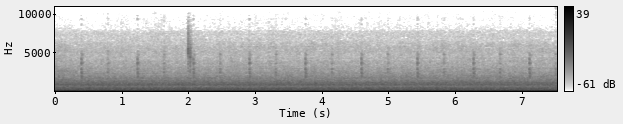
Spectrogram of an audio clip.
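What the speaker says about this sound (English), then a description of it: "Only thing I don't like about that bull bar I put on the front of my truck is you can hear it rattling around." A bull bar mounted on the front of a truck rattles in fast, light ticks over a steady low engine and road drone inside the moving cab, with no one talking.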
